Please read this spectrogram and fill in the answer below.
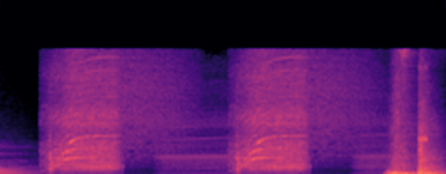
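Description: Sound effects of an animated channel logo. Two short mechanical whirs, each with a rising whine, come about a second and a half apart, then a loud hit near the end.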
